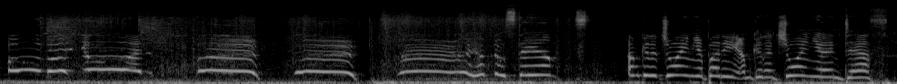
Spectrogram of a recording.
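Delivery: high, slow panicked cries; facing death in the game, high panicked cries. Real, not acted. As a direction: shriek with mounting dread. About to die in game.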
